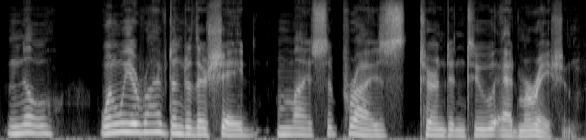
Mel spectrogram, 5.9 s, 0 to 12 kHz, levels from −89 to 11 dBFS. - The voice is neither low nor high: Yes, medium, 155 Hz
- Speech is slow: Yes, slow, 125 wpm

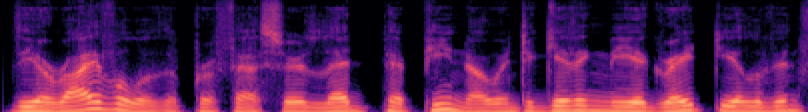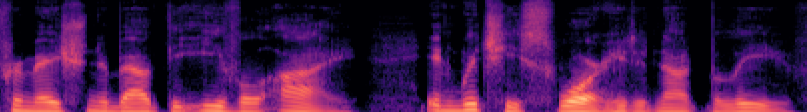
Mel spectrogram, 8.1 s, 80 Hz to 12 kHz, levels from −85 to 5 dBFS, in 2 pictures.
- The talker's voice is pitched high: No, low, 120 Hz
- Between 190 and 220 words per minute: Yes, average, 200 wpm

